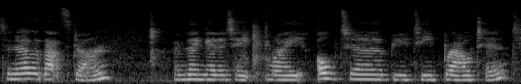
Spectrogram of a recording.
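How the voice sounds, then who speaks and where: A woman with a Bristolian accent speaks at a very slow pace in a fairly high pitch. Her intonation is fairly even, and there is noticeable background noise. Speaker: amateur makeup artist. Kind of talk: makeup tutorial talk to camera.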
